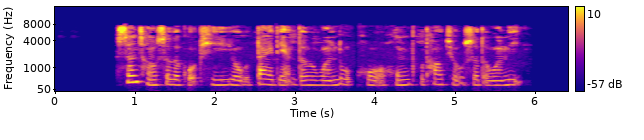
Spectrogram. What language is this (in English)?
Chinese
